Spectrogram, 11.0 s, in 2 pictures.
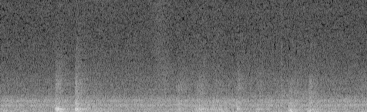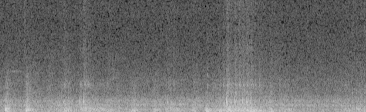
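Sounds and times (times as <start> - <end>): electric train running: 2.6 - 11.0
wheels clacking over rail joints: 2.6 - 11.0.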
